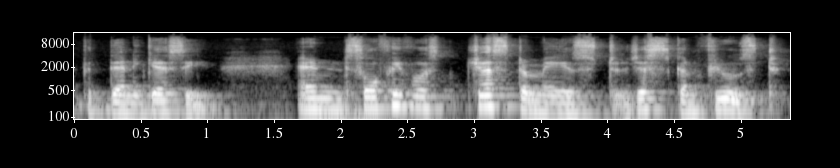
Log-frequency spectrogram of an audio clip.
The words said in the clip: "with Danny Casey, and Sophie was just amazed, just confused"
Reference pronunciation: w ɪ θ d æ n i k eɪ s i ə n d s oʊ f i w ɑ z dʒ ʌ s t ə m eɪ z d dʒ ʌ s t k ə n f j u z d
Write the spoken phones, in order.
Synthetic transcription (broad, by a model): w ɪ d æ n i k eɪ s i ə n d s oʊ f i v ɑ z dʒ ʌ s t ə m eɪ z d dʒ ʌ s t k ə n f j u z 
